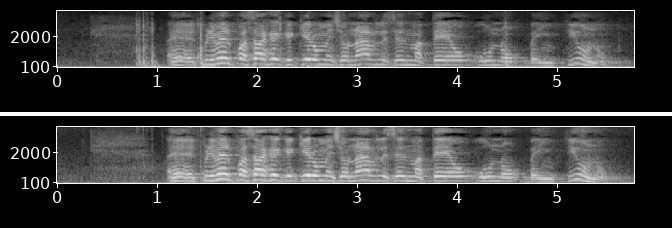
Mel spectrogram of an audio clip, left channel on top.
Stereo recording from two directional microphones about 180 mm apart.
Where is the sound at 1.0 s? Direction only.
45° right (ahead or behind).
